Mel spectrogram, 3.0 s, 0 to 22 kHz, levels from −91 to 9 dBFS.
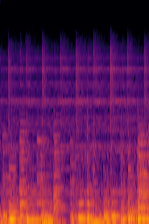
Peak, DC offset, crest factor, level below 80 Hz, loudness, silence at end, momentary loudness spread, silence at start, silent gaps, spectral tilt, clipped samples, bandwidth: -8 dBFS; under 0.1%; 14 dB; -28 dBFS; -23 LUFS; 0 s; 7 LU; 0 s; none; -7.5 dB/octave; under 0.1%; 9.2 kHz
